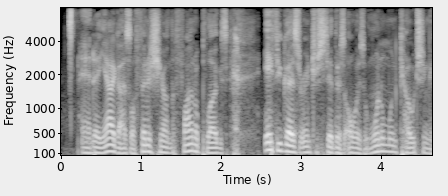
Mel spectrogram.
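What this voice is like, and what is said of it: Slightly hoarse, strained voice. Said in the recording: “I'm actually losing my voice a little bit”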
